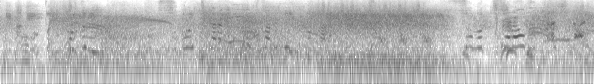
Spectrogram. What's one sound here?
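Energy blasts roar and crackle in a fight.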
